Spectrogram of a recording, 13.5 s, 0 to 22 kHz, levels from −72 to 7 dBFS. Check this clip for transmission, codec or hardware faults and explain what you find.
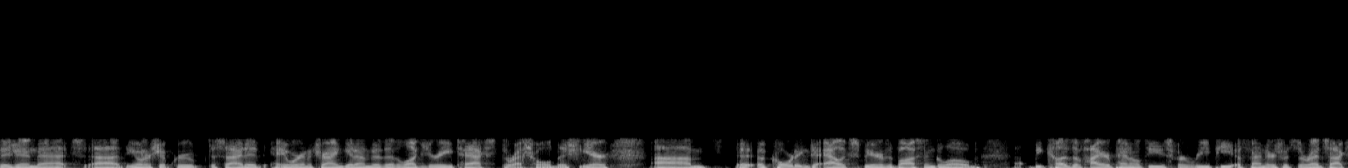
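The speech is degraded by one codec fault across the entire clip. Throughout, GSM full-rate coding rebuilds speech from a vocal-tract model and sparse pulses and discards everything above 4 kHz, leaving it plainly buzzy and gravelly.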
